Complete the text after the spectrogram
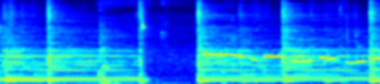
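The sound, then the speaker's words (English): A person whistles a wavering, tuneful line that carries for about two seconds after a brief quiet gap. Steady sustained tones and a few sharp accents sit underneath. “A little whistling, huh?”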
